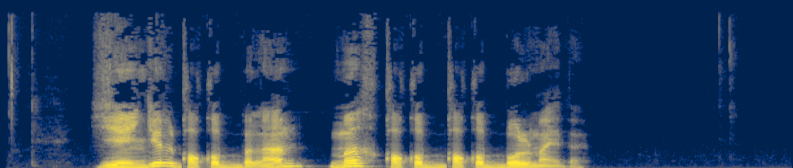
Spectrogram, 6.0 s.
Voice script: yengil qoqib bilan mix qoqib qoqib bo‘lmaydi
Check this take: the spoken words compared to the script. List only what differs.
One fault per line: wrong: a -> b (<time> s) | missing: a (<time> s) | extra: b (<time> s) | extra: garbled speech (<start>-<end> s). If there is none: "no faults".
no faults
